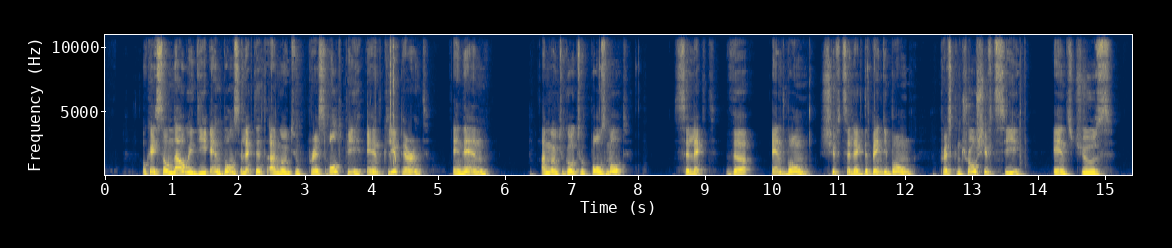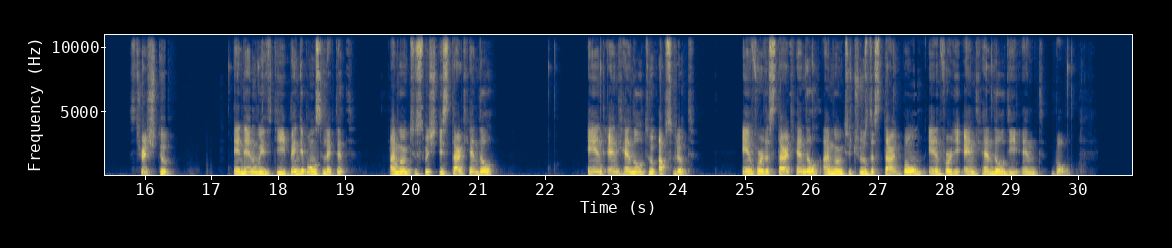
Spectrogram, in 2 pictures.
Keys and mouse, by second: 3.3 alt+p, 6.4 Tab, 7.5 click, 11.4 shift+click, 13.2 ctrl+shift+c, 17.3 click, 20.6-22.1 drag, 23.0-23.8 drag, 26.0-27.2 drag, 28.8-29.9 drag.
